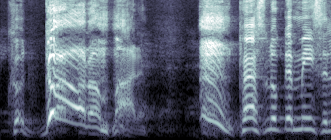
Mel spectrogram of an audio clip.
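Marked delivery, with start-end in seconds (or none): 0.1-1.4 high loud preacher exclamation; preacher shout. Acted. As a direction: holler it at the congregation.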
